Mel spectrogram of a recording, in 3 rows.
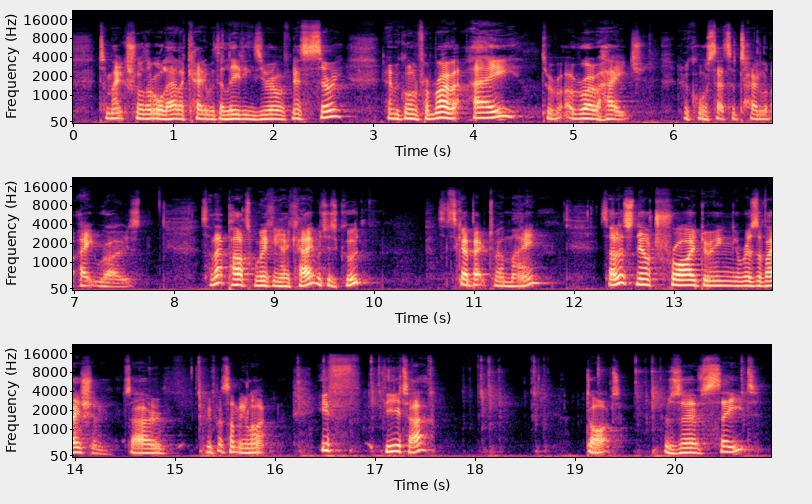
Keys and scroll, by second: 18.7 Return.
